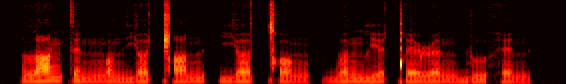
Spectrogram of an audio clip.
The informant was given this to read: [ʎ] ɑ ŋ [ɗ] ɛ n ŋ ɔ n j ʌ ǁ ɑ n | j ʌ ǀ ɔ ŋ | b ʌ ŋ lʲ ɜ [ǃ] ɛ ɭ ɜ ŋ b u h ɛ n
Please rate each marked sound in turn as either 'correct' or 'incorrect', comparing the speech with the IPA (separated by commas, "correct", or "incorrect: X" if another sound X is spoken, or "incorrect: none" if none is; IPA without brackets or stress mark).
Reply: incorrect: l, incorrect: t, correct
